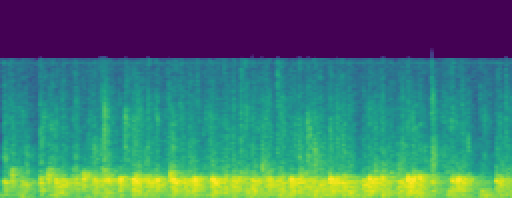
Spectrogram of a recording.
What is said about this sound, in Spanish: Démosle un aplauso al Señor, por favor.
